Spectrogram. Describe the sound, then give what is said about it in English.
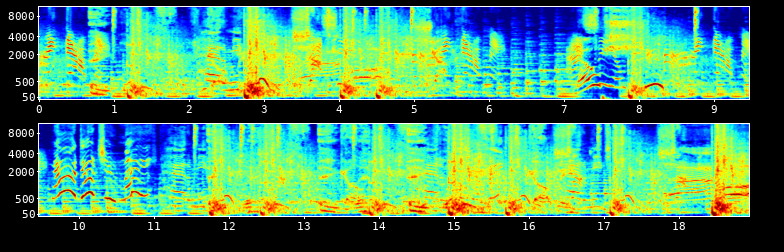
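Gunfire in a shootout during a robbery: many sharp shots and bursts fire in quick, irregular succession, with loud voices talking over them throughout. “Shot me. Hey, they got us surrounded. Let's get out of here. Nice shooting.”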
